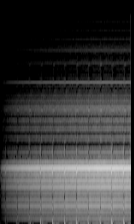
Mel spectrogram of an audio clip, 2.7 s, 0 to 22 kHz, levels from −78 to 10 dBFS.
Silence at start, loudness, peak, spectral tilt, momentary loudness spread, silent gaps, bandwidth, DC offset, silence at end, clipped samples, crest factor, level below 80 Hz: 0.1 s; -11 LUFS; -2 dBFS; -5.5 dB/octave; 16 LU; none; 9.2 kHz; under 0.1%; 0.05 s; under 0.1%; 10 dB; -42 dBFS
